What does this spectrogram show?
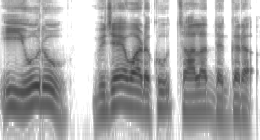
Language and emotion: Telugu, neutral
